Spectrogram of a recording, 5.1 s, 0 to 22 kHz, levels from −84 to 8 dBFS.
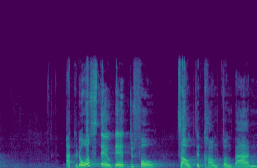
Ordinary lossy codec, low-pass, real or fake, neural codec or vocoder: none; 14.4 kHz; fake; vocoder, 44.1 kHz, 128 mel bands, Pupu-Vocoder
